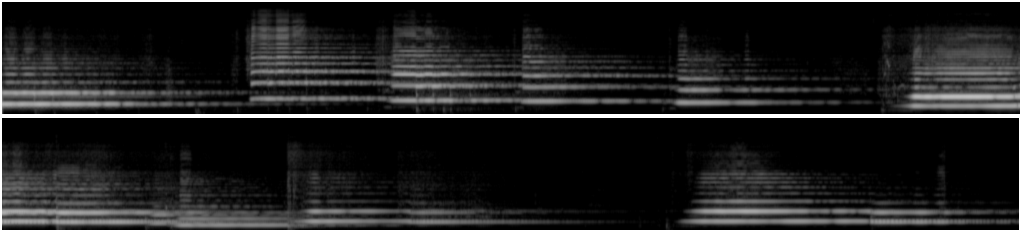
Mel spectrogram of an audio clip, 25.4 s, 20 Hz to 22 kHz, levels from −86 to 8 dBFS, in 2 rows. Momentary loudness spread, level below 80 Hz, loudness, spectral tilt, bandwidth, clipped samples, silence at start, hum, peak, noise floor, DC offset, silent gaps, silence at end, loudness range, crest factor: 22 LU; under -90 dBFS; -28 LUFS; -3 dB/octave; 13.5 kHz; under 0.1%; 0 s; none; -12 dBFS; -78 dBFS; under 0.1%; none; 0.7 s; 18 LU; 16 dB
